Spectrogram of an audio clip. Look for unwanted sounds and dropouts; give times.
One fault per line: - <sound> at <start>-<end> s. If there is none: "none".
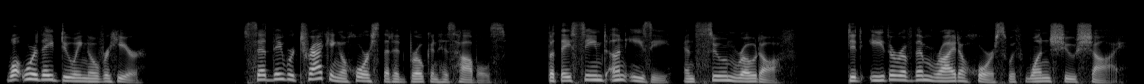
none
